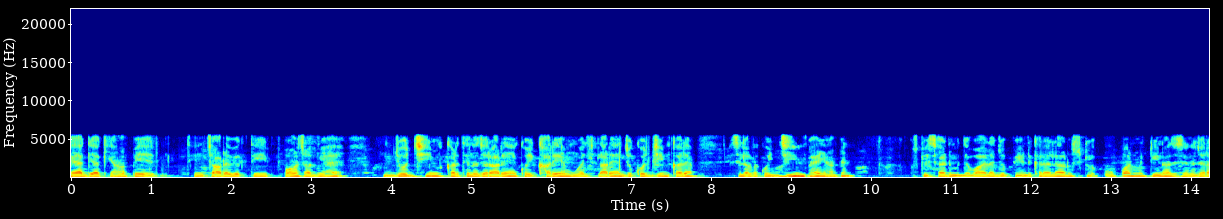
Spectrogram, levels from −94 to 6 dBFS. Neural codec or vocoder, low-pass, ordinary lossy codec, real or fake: none; 5.4 kHz; none; real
